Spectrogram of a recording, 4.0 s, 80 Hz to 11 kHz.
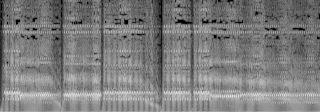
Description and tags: DeepBassloop2 LC 120bpm
Electronic Bass loop
loop, bass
